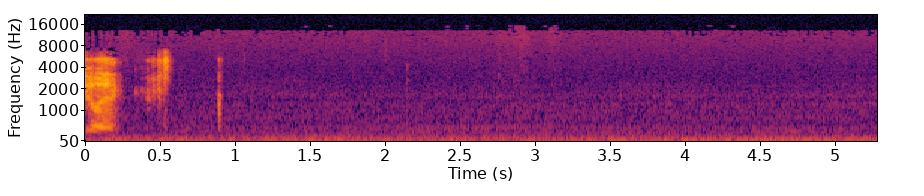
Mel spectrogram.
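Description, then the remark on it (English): A remote caller's audio on a call breaks into a brief, choppy burst of garbled sound and cuts off abruptly, leaving only a steady low rumble of line noise, like a call connection dropping out. “Lost you for a second. Lost them. Let's see if they come back.”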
